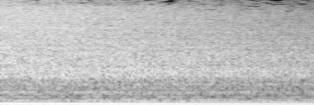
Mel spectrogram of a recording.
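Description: Electronic dance music at a transition: a deep sub-bass boom and a wash of white noise are held with no beat and slowly fade.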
